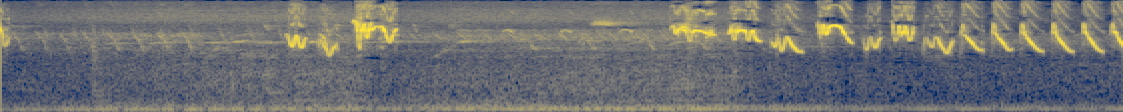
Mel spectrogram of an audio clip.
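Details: Black-throated canary, called sanger, singing in a lively, chatty style: scattered high chirps, then a fast run of repeated sharp downslurred notes at the end, over a faint low hum.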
